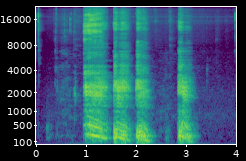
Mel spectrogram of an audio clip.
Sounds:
Throat clearing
